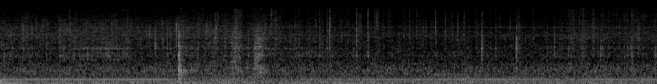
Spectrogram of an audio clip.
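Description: Tortilla wrap frying in a non-stick pan: a steady sizzle, with a couple of light knocks of a plastic spatula against the pan about two seconds in. A faint low hum runs underneath.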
